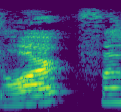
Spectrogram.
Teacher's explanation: a penúltima sílaba mais forte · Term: paroxítona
